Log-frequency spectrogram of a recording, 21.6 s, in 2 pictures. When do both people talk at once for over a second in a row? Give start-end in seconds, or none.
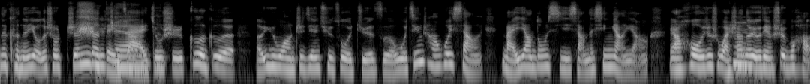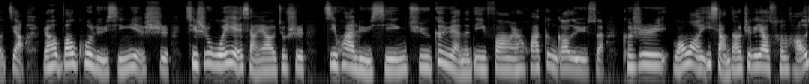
1.0-2.2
